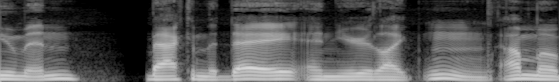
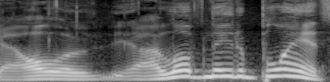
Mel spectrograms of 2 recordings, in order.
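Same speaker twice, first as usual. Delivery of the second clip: exaggerated put-on Brooklyn accent, much slower. Quoting a guy a former podcast co-host introduced: imitating a big brooklyn accent. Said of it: "he's got this big Brooklyn accent".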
